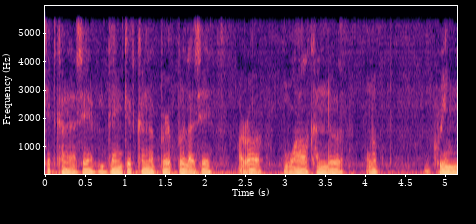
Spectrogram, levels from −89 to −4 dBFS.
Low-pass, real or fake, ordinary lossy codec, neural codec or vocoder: 5.4 kHz; fake; none; codec, 16 kHz, 4.8 kbps, FACodec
